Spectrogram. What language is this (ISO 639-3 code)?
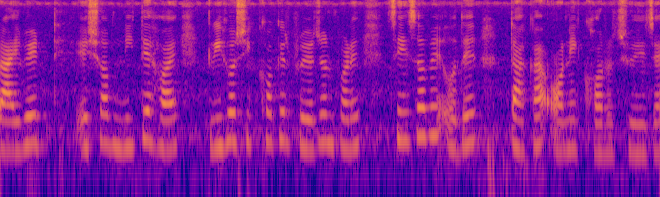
ben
